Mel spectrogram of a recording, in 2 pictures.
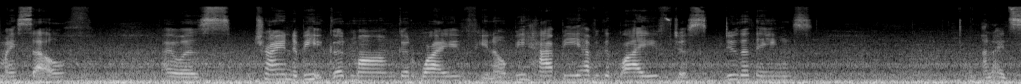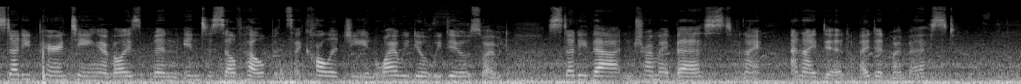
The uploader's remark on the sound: in the car with my kids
